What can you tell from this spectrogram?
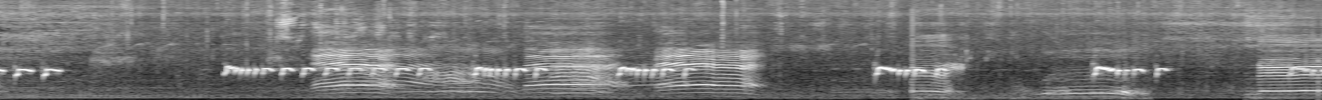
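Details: Cows being herded in the countryside, part of a group of dozens, moo in a series of bellowing, wavering calls in the middle, separated by quieter stretches filled with quick, repeated high chirping notes.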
